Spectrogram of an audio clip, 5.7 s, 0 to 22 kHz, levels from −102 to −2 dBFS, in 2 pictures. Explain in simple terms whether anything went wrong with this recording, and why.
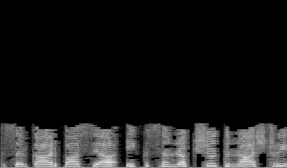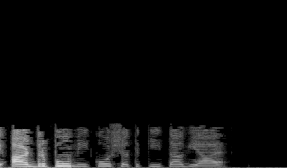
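MP3 compression, heard throughout the clip: the speech has a plainly audible watery, swirly quality, and nothing comes through above about 5.8 kHz. This is likely from heavy compression, which cuts off the treble and discards quiet details to save space.

One channel inverted, from 3.58 s to the end: the speech suddenly drops to a much quieter remnant. This is likely from a stereo recording where one side was flipped upside down, so the sound shared by both sides cancelled when they were mixed into one.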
